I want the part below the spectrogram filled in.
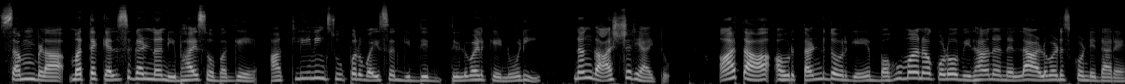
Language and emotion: Kannada, surprised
